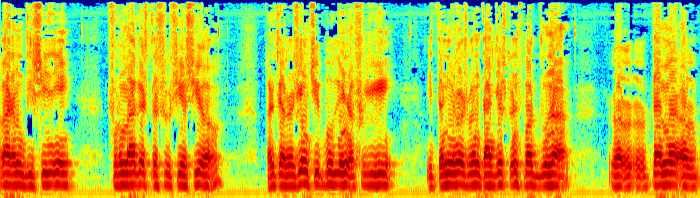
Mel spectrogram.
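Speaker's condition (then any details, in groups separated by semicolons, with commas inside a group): Parkinson's disease; weekly supervised table tennis program, Cert Tenis Taula with Àrea Bàsica de Salut de l'Escala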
